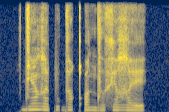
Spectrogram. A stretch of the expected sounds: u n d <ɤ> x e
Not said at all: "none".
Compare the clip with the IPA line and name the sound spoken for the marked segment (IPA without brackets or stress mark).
ɤ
